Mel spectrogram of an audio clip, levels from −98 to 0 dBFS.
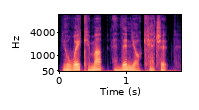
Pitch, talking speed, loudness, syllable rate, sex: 110 Hz, 295 wpm, -18 LUFS, 6.0 syllables/s, male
